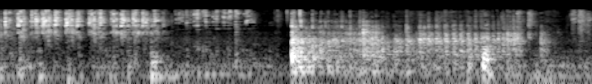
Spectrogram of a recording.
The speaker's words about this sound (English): Use my stealthy skill? Yeah. Because I want to roll dice. Roll dice. You want me to roll them? Yeah, roll your stealth. All right.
